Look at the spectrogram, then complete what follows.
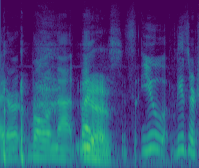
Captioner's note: laughing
